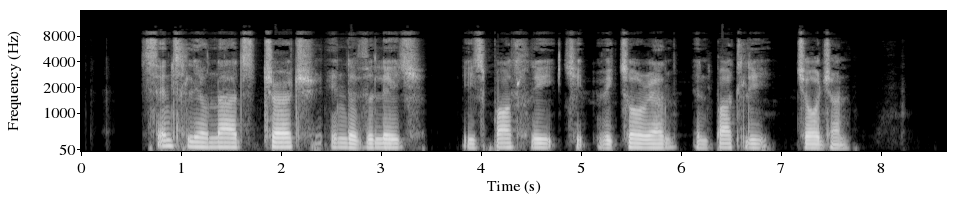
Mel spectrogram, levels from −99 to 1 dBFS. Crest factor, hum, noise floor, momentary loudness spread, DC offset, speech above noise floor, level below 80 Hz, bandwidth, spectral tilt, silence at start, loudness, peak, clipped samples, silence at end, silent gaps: 18 dB; none; -66 dBFS; 12 LU; under 0.1%; 49 dB; -44 dBFS; 9.6 kHz; -5 dB/octave; 0.6 s; -18 LUFS; 0 dBFS; under 0.1%; 1 s; 3.57-3.63 s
